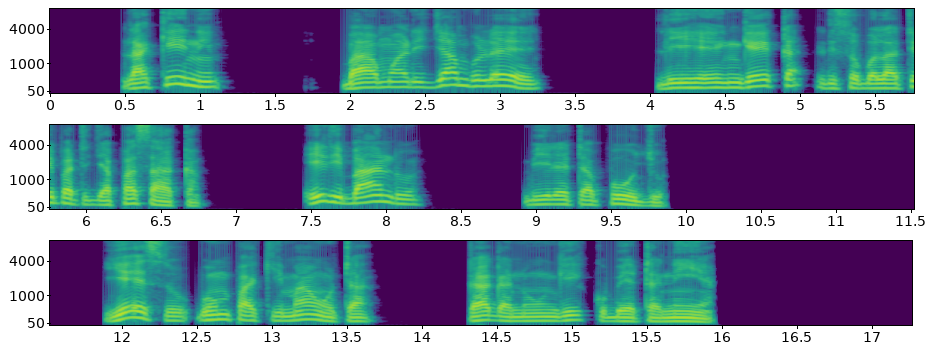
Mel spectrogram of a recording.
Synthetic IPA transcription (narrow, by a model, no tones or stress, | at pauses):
lakini | baːmwaliɟambulɛ | liːhɛŋɡɛkalisɔbɔlatipatiɟapasaka | ilibandu | biːlɛtapuɟu | jɛsubum̩pakimauta | ɡ̥aɡanuŋɡikubɛtania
